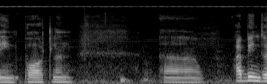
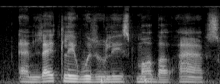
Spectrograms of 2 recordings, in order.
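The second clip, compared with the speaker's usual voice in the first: louder, raised voice. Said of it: "Daniel, could you speak up".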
